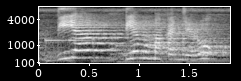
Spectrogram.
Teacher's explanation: Tekanan pada jeruk maksudnya yang dia makan itu jeruk, bukan buah-buah yang lain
